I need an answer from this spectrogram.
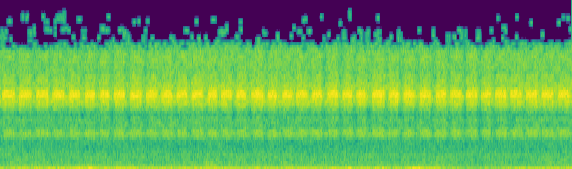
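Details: Many cicadas buzzing together in an Italian park. A piercing, throbbing whine wavers in quick pulses while wind buffets low underneath.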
